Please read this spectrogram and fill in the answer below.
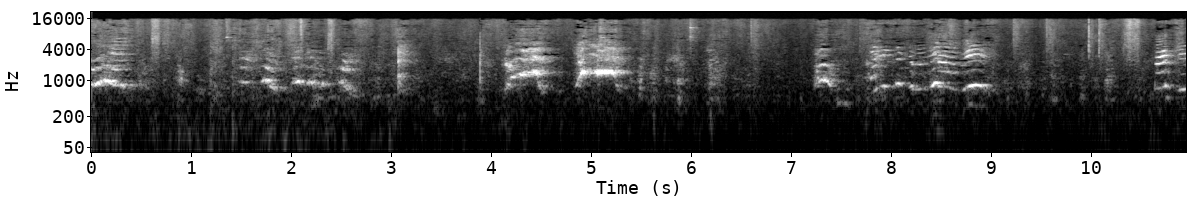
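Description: Dogs vocalising as they play-wrestle: clusters of short, pitched yips and whines that bend up and down, with brief quieter gaps between them.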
